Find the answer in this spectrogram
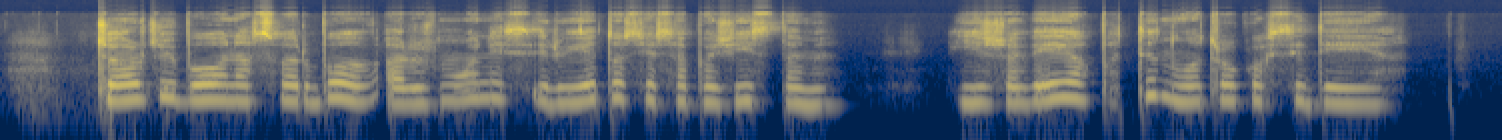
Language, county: Lithuanian, Marijampolė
